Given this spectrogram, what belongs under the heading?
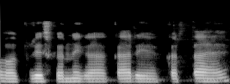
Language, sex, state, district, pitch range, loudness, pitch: Hindi, male, Uttar Pradesh, Deoria, 135-140 Hz, -16 LUFS, 140 Hz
